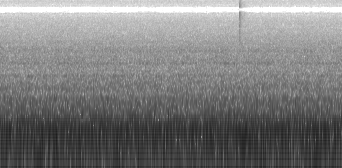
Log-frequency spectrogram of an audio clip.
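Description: A steady low hum with no speech, and a single faint click about three seconds in.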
